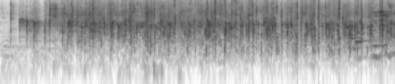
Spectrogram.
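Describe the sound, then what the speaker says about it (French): Crowd at a commemoration day for victims of colonial slavery in Creil applauds outdoors, dense continuous clapping from many people with a few voices underneath. "la ville de Creil mérite vos applaudissements"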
